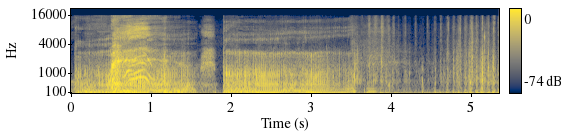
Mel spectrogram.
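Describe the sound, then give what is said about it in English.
A voice imitates thunder with loud, low growling rumbles and raspy, breathy bursts that last several seconds, ending in a series of softer fluttering pulses. “I was trying to do thunder.”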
